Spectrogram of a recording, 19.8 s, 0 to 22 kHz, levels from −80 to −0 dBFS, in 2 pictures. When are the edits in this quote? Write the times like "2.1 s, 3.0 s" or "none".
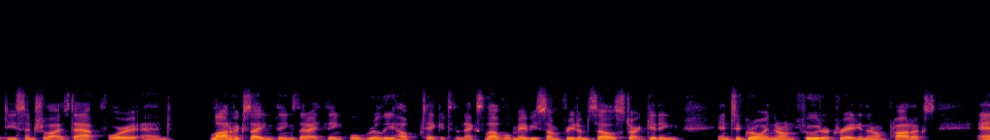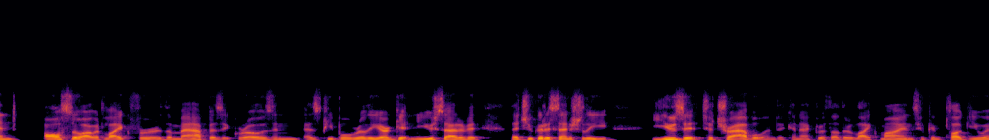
5.1 s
